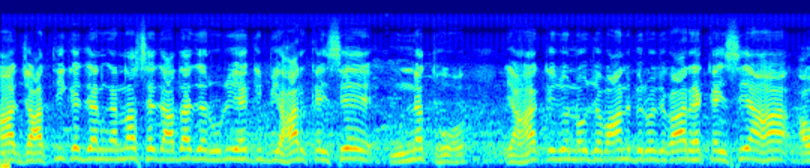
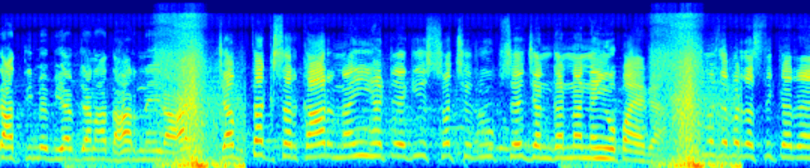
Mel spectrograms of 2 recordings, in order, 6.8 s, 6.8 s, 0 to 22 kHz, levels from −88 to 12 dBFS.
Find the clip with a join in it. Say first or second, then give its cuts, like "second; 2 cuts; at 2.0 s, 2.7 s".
second; 2 cuts; at 1.7 s, 5.8 s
